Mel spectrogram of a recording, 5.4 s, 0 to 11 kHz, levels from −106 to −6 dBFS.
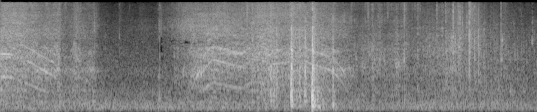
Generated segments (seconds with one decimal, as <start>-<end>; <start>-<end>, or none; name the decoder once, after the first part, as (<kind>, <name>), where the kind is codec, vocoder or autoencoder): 2.0-2.7 (vocoder, WaveNeXt); 3.5-4.2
